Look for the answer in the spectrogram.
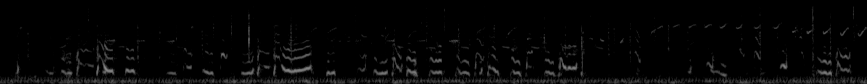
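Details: At home in Pakistan, grey francolins (Dakhni teetar) keep up a dense chatter of bent, rising notes, many overlapping, while thin high chirps repeat near the end over a steady background hum.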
